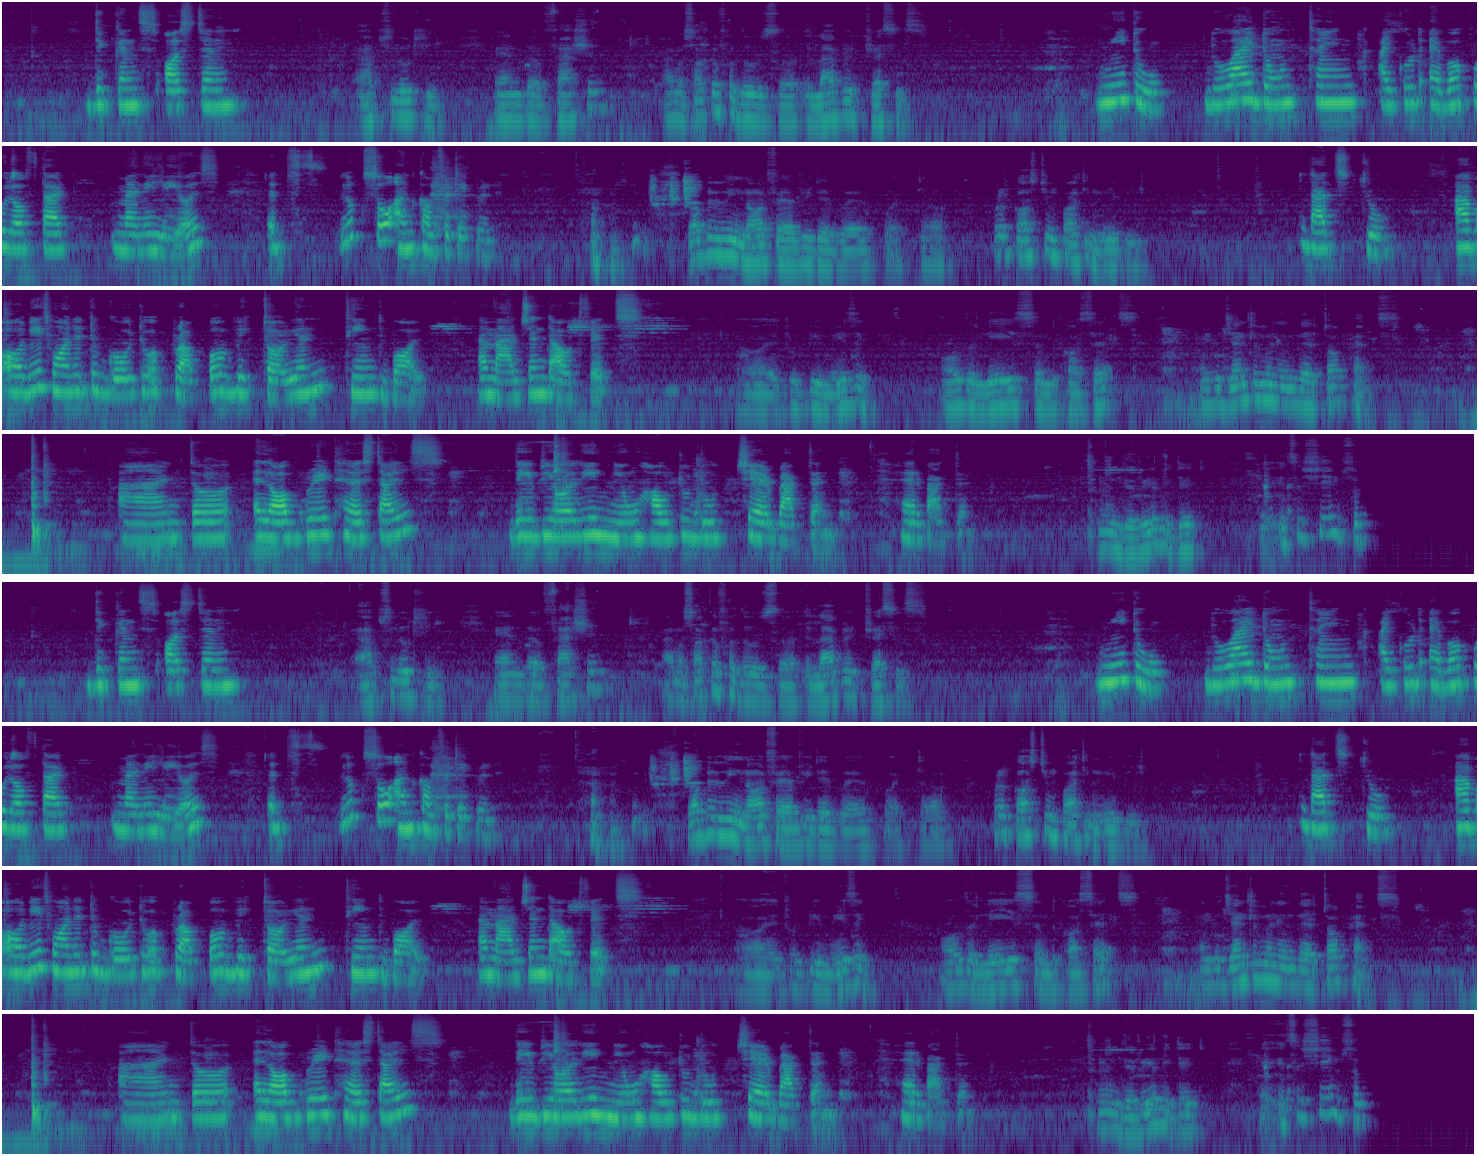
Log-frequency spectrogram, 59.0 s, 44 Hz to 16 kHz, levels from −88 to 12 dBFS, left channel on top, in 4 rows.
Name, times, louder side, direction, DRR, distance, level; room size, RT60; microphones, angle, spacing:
voice 1, 0.8-2.4 10.9-11.6 12.0-15.4 15.8-16.8 17.4-17.6 18.1-19.7 21.2-21.7 27.7-28.6 29.3-36.2 44.5-44.7 45.4-48.6 49.3-52.7 53.2-53.9, left 1 dB, 15° left, 0.6 m, -28 dB
voice 2, 3.5-4.4 4.7-9.2 17.2-17.3 20.5-24.2 24.7-26.2 36.8-38.2 38.9-40.8 41.4-43.5 55.2-56.2 56.8-57.8, left 1 dB, 45° right, 2.2 m, -41 dB
7.0 x 6.0 x 4.2 m
head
